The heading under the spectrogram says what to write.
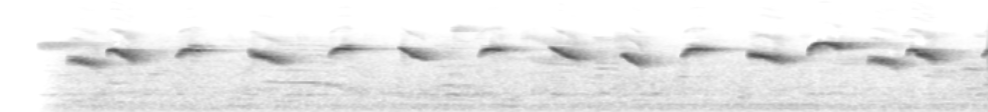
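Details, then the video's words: Rufous-bellied thrush singing a repetitive phrase: clear whistled notes alternating between a steady high note and a downslurred one, about two notes per second, evenly paced throughout, clean background. "TRINCA FERRO REPETIDOR"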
